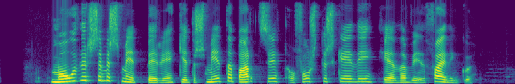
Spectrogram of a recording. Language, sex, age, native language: Icelandic, female, 40-49, Icelandic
